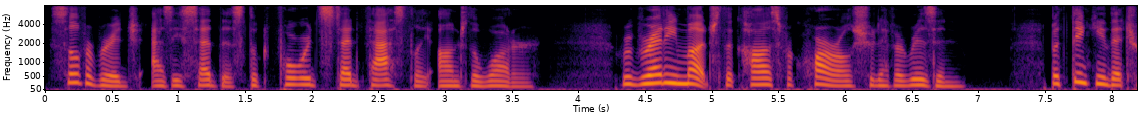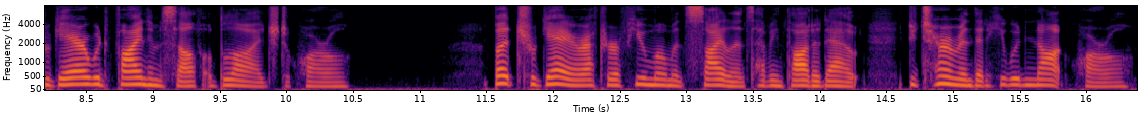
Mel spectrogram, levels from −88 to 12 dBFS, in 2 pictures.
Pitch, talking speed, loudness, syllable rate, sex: 190 Hz, 175 wpm, -22 LUFS, 5.8 syllables/s, female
